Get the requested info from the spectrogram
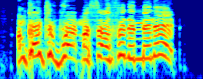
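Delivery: shrill shout, yelled out, pitched very high. Narrator reads Brian waiting for the bathroom, shouting. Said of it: "shouted Brian".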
